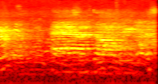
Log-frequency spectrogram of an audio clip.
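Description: A dog giving high-pitched whining yips, one drawn out for most of a second, over crowd chatter in a large hall.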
